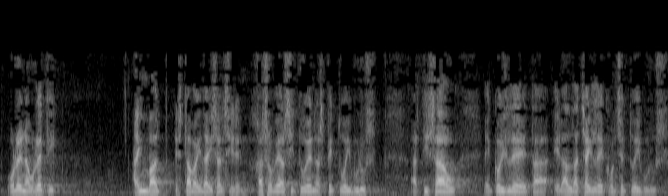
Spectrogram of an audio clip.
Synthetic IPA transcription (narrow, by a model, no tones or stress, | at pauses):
o̞re̞nawre̞t̪ik̚ | a̰jmbat̪e̞st̪aβajðaisansiɾe̞nʝaso̞β̞e̞aɾsit̪ue̞naspe̞k̚t̪uejβuɾus | a̰ɾt̪isaw | e̞ko̞jzle̞ːt̪ae̞ɾald̪at͡sajle̞ko̞nt͡se̞p̚t̪uejβuɾus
